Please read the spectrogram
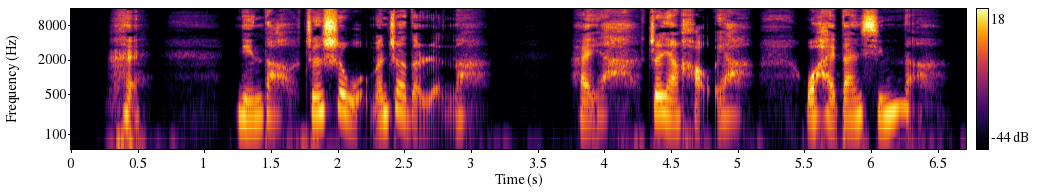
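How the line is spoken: Hearty laughter. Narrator (Chinese): 主任开怀大笑的说着

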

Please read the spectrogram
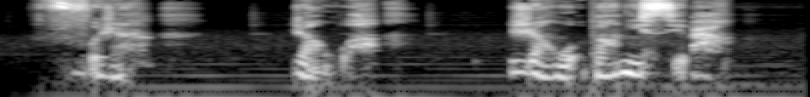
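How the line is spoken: Trembling, aroused voice. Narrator (Chinese): 胡不归的欲火一瞬间冲到了脑门他颤声说道

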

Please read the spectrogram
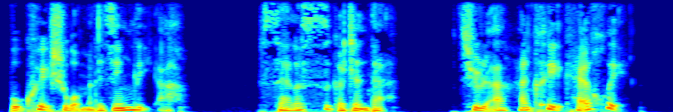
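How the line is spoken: Laughing. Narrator (Chinese): 亚里主人笑着说

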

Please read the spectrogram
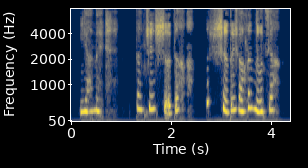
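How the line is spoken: Shy, tearful question. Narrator (Chinese): 不由一怔，止住哭，羞声问道

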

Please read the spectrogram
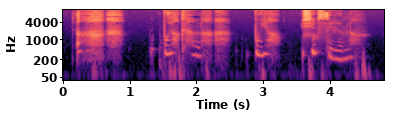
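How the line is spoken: Moaning, pleading. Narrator (Chinese): 他呻吟了一声，哀求道

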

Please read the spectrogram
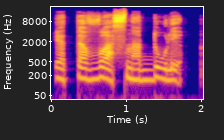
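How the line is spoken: Hissed. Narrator (Russian): прошипел Генри

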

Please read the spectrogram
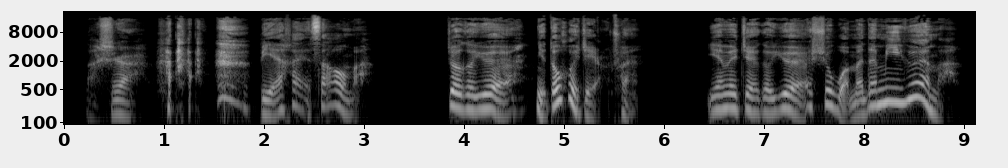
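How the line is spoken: Laughing. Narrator (Chinese): 杨野笑道

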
